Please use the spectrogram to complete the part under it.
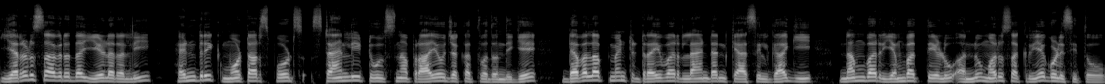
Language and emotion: Kannada, neutral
